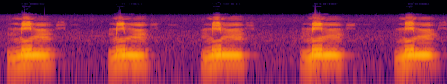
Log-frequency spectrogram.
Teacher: মিমটা আমাদের দুই ঠোঁট, এখানে উপরের ঠোঁট, নিচের ঠোঁট, দুই ঠোঁটের এই যে মিডিল অংশটা একসাথে লাগবে, লেগে আওয়াজ হবে মিম, মিম, মিম, মিম, মিম।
